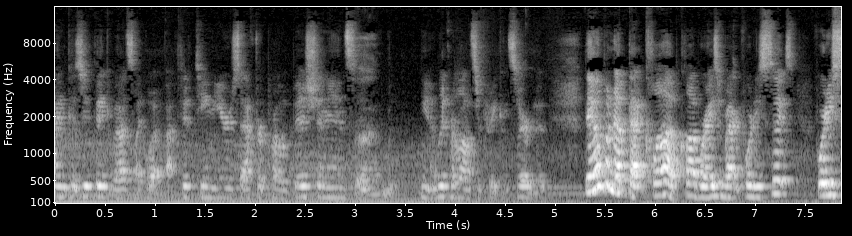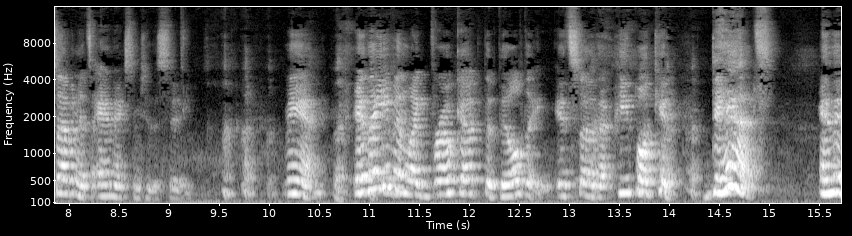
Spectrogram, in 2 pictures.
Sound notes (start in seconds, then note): 9.4 laughs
